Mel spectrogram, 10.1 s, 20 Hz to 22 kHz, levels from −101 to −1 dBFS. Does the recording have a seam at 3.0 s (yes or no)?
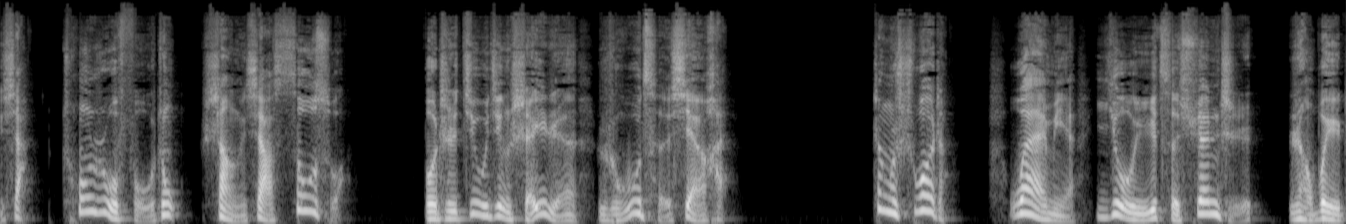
yes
